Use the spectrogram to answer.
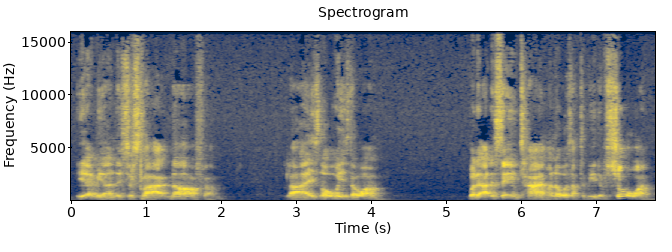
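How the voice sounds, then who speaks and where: A young man with a London roadman accent, chatting casually in heavy slang and telling things in an animated way with acted-out asides. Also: lowish voice, normal speed. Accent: London roadman, multicultural London English. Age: young adult. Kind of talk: casual chat. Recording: roomy echo, distant from mic.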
